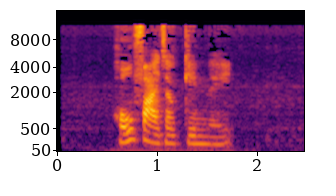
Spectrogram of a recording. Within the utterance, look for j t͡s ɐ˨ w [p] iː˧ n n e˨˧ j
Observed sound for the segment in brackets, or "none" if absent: k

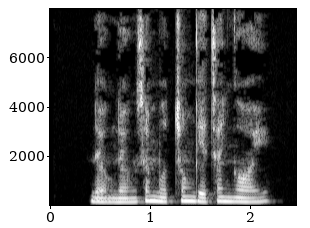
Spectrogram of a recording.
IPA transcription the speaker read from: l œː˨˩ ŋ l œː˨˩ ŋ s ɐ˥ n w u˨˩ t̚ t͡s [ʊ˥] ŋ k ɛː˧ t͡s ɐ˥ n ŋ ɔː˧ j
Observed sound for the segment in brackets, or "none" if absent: ʊ˥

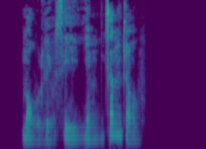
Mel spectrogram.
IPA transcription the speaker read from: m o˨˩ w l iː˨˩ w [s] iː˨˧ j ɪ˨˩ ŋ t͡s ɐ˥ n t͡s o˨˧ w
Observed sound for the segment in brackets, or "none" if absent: s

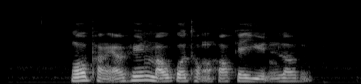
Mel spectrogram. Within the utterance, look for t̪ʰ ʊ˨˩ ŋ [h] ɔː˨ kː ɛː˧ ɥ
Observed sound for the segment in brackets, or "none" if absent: h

